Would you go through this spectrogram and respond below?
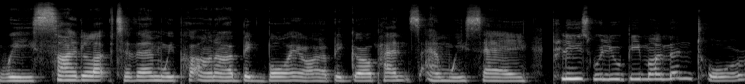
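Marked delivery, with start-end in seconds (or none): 5.5-7.5 high, sweet, pleading cartoon cat voice. A speaker explaining how to ask someone to be a mentor, Puss in Boots impression. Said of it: "That's my best Puss in Boots impression".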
